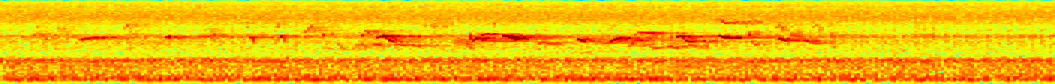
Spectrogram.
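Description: A small songbird twittering, a quick run of short high chirps for about four seconds, over steady background noise with a constant hum.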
